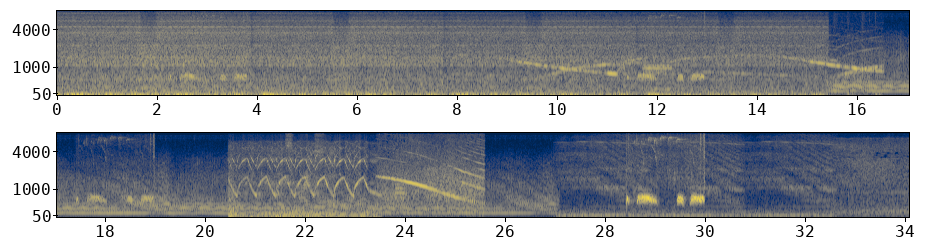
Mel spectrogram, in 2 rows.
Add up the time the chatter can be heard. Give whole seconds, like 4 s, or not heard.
not heard.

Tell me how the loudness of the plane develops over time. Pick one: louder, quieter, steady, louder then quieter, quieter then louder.
quieter.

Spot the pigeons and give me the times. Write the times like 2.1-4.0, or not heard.
2.5-3.9, 11.4-13.0, 17.4-19.0, 28.4-30.0.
